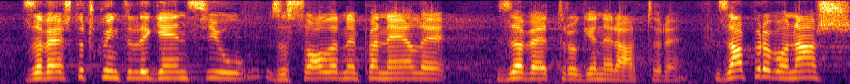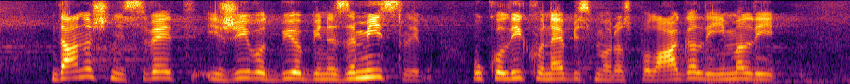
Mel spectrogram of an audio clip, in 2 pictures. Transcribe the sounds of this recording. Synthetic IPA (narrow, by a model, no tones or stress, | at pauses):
zaʋeʃt̪at͡ʃkuint̪e̞liɡent̪sijuzasolaɾnepaneːle | zaʋet̪ɾoɡeneɾaːt̪o̞ɾe | zapɾaʋo̞naʃ | d̪anaʃɲisʋeːt̪iʒiʋot̪bio̞binezamisliʋ | uko̞liko̞nebismo̞ɾaspo̞lˠaːɡaliimali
